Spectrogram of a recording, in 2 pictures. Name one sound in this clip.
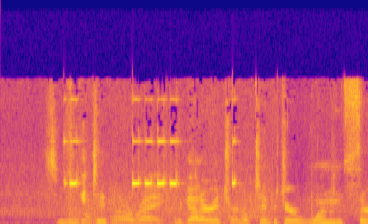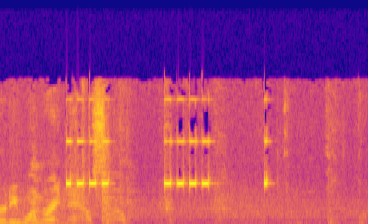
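An electronic thermometer beeps in short, high bursts.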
